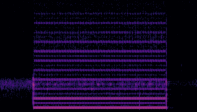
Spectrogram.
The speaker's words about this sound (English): Ooh, he's not answering. This isn't a good sign. He's usually very good about answering his phone.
